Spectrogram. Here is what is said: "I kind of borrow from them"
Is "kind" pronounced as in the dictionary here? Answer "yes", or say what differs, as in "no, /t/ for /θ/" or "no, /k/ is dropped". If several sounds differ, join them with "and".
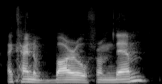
yes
